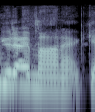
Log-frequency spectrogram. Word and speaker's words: eudaimonic: It's interesting when you were talking about the eudaimonic, am I saying it right? Well-being. – Eudaimonic, yeah.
